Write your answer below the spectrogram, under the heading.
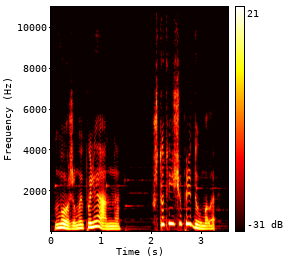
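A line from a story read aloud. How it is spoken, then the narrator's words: Sighing. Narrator (Russian): вздохнула мисс Полли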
